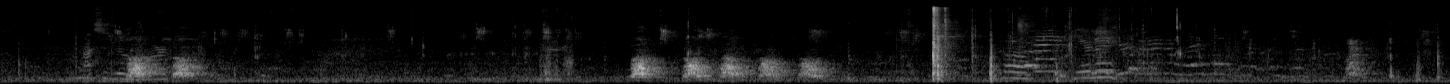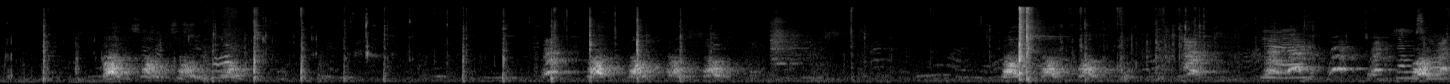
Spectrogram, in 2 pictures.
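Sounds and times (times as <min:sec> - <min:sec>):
dog barking: 0:01.3 - 0:02.1, 0:06.3 - 0:08.4, 0:13.4 - 0:13.8, 0:15.5 - 0:17.0, 0:19.9 - 0:21.9, 0:24.5 - 0:25.7, 0:26.3 - 0:29.0
scooter wheels clicking on tarmac: 0:09.7 - 0:21.8, 0:23.0 - 0:29.0.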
